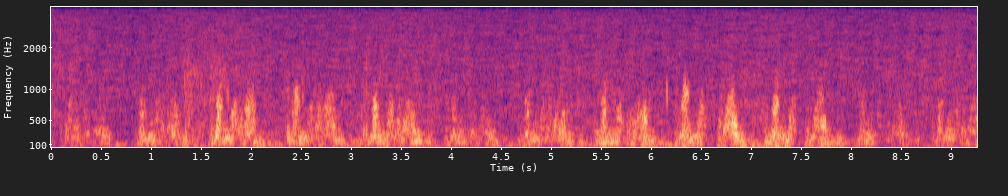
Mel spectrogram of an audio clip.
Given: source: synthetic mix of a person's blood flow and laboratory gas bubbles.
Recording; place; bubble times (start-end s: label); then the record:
Doppler ultrasound of blood flow; precordium
0.14-0.22 s: bubbles
1.32-1.84 s: bubbles
2.34-2.57 s: bubbles
2.80-3.21 s: bubbles
6.15-6.21 s: bubbles
From the record:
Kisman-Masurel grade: 121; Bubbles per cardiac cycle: 1 to 2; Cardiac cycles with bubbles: 10 to 50%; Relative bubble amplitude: barely perceptible (0.100 to 0.250); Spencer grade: 2 (many but less than half of the cardiac periods contain bubble signals, singularly or in groups); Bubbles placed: anywhere in the cardiac cycle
